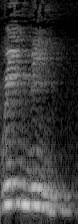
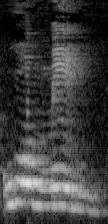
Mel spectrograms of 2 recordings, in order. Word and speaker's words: women: Number 10 উইমেন, নট ওমেন।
